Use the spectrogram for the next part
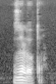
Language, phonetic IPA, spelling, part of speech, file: Polish, [zɛˈlɔta], zelota, noun, LL-Q809 (pol)-zelota.wav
